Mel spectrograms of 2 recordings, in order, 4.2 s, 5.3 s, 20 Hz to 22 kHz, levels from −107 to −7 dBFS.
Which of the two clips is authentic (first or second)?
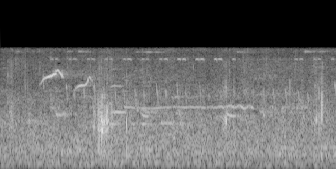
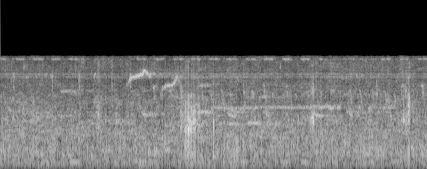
first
